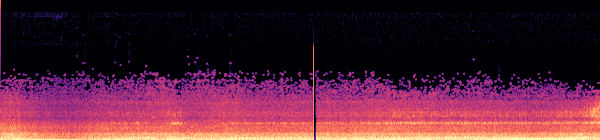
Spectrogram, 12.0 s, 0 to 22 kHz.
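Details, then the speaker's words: 2009 VW Golf Mk6 1.4 TSI 128 bhp petrol with stock exhaust and DSG, driven hard: engine pulls with rising drone, brief dip and short pop at the upshift around 4000 rpm; normal DSG upshift burble. "so when you hit about 4000 when it grabs when it changes gear that's when you're gonna hear the dsg uh thoughts"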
